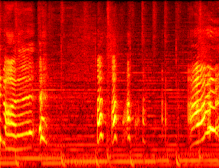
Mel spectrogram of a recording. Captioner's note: laughs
